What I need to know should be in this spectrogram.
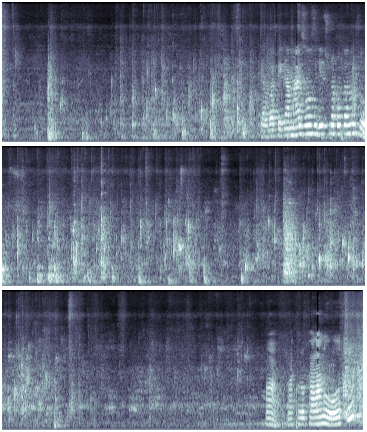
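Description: A wooden stick stirs and sloshes water in a tub.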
